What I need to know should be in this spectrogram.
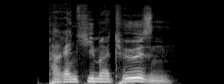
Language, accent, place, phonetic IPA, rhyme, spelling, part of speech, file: German, Germany, Berlin, [ˌpaʁɛnçymaˈtøːzn̩], -øːzn̩, parenchymatösen, adjective, De-parenchymatösen.ogg
- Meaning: inflection of parenchymatös: 1. strong genitive masculine/neuter singular 2. weak/mixed genitive/dative all-gender singular 3. strong/weak/mixed accusative masculine singular 4. strong dative plural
